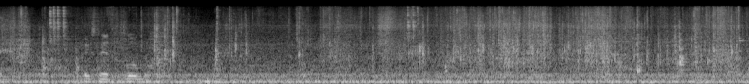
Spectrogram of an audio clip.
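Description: Heavy metal parts knock and scrape together as a housing is shifted into place.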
